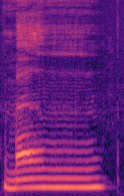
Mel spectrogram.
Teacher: It's going to be ikhfa on the noon. I know it's not highlighted here, but just a bit of a stretch on the noon.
